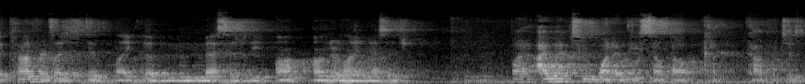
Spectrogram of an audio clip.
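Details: Adult speaker at a National Stuttering Association conference session (July 2009), with long pauses between word groups; stuttering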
